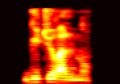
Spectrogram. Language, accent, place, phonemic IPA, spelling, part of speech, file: French, France, Lyon, /ɡy.ty.ʁal.mɑ̃/, gutturalement, adverb, LL-Q150 (fra)-gutturalement.wav
- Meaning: gutturally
